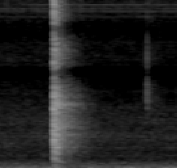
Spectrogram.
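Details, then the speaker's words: High-flow nasal cannula setup: a single crisp click over faint room hum as the humidifier bottle is spun left onto the oxygen flowmeter, seating the threads correctly before tightening right; this avoids cross-threading that leaks oxygen. "that's the threads setting in the proper place and you can see that that's even now and now you do your right tighten it"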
